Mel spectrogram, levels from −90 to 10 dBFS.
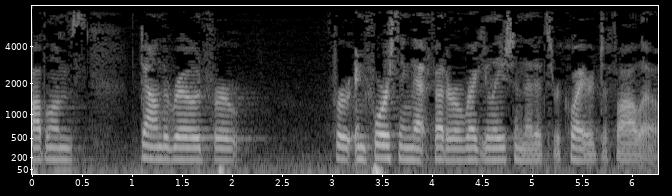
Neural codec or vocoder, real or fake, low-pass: none; real; 7.2 kHz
